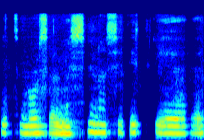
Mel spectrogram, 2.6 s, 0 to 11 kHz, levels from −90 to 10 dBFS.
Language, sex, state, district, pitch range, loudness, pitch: Rajasthani, female, Rajasthan, Nagaur, 170-185 Hz, -29 LUFS, 175 Hz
